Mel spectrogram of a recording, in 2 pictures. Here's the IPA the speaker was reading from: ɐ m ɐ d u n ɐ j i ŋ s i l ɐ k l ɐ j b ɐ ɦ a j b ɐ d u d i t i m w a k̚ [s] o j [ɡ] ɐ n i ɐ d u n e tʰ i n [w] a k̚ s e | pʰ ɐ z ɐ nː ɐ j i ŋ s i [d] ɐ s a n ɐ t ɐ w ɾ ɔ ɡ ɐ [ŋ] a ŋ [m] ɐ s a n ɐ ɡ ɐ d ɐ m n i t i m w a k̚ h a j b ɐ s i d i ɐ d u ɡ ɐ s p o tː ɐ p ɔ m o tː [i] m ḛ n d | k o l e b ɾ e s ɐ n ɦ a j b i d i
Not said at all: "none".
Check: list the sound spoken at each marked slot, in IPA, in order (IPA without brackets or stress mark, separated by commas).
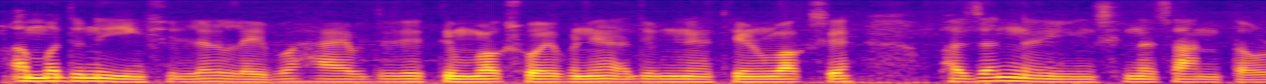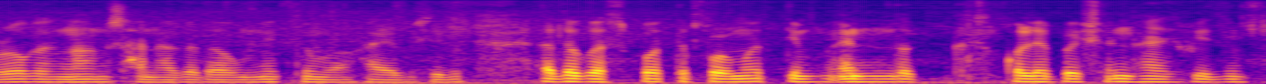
s, b, w, n, ŋ, n, i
